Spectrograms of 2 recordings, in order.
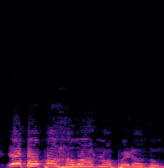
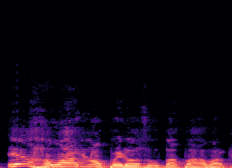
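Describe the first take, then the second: First: Said in the usual way. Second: હવારનો leaned on hard and loud, then હવાર repeated alone; stress on morning. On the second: Shown as a demonstration. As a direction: punch હવારનો and echo હવાર. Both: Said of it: "શબ્દ પર ભાર દેજો".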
